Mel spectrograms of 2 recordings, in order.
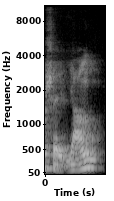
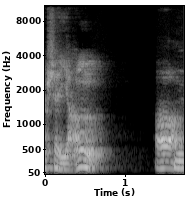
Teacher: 沈阳的阳平是一个升降调 · Shown in: second take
